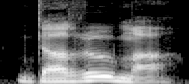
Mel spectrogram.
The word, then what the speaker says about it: Dharma: balanced state of Truth Dharma in India is pronounced DaRuMa or pronounce donu which is a variant of the Sanskrit sound and in China is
